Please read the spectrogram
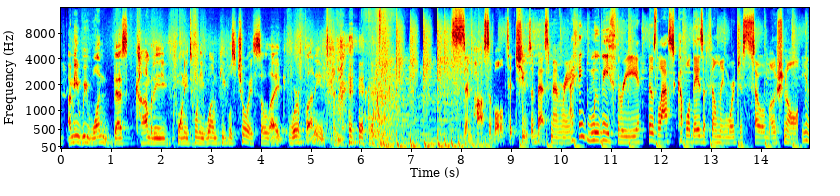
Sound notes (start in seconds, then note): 5.6 laugh; 6.0 upbeat music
